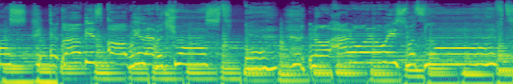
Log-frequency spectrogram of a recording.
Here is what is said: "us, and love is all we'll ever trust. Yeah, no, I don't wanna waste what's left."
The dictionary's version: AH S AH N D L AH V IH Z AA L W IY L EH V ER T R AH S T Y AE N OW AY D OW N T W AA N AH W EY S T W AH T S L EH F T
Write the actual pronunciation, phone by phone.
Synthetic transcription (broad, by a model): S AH N L AH V IH Z AA L W IY L EH V ER T R AH S T Y AE N OW AY D OW N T W AA N AH W EY S T W AH T S L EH F T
